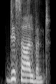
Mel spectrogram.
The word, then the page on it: dissolvent: Indian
